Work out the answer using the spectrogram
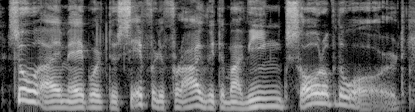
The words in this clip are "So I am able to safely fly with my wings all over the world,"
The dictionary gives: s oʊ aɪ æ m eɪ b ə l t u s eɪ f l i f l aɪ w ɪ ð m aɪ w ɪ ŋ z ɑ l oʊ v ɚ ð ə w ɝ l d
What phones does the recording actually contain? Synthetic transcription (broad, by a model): s oʊ aɪ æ m eɪ b ə l t u s eɪ f l i f l aɪ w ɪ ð m aɪ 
